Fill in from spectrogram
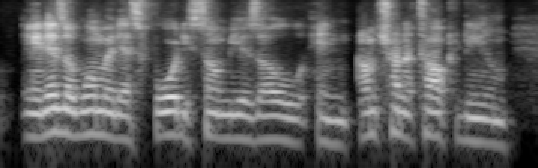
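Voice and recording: A man with a fairly high voice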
